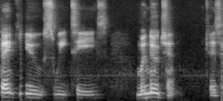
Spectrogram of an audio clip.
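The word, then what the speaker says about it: Mnuchin: and it looks like a smidge its nutrient minuchin is how it's pronounced thank you sweet teas minuchin is how it's pronounced thank you that's why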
